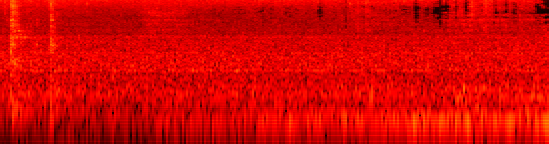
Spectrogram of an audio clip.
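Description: A train rumbles along the tracks, heard from inside a carriage, growing slightly louder.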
